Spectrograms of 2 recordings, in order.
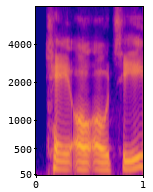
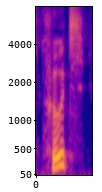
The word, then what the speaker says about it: Koot: It looks like it's Koot in English. I pronounce it as Koot. It is Koot.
